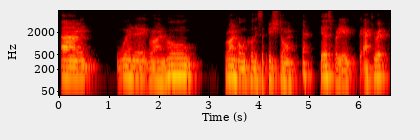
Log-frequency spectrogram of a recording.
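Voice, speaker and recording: A low-pitched Australian man speaks in a noticeably roomy, echoing space. He hosts a live weather commentary in an informal, conversational way, explaining as he goes and answering the chat. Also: steady tone, slow, a little mellow. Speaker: weather livestream host.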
